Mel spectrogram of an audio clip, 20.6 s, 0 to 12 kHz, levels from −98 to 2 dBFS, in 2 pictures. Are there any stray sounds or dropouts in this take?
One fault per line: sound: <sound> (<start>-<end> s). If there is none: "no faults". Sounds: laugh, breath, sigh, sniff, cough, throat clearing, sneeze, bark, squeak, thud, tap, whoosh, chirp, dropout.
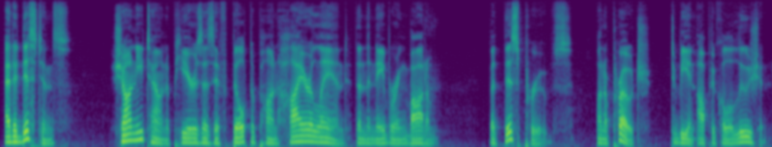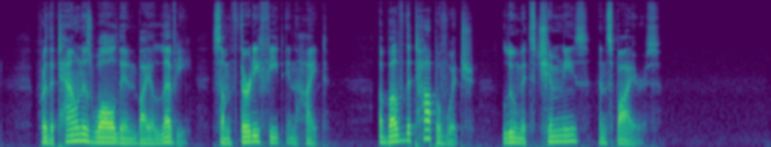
no faults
